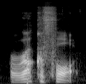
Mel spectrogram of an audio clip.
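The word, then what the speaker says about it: Rocafort: other long box so rockefort i say it's you don't pronounce the t he's from puerto rico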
